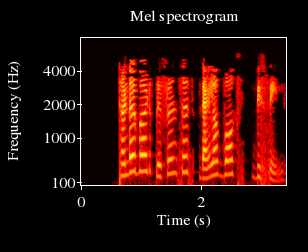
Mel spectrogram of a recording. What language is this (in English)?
Marathi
